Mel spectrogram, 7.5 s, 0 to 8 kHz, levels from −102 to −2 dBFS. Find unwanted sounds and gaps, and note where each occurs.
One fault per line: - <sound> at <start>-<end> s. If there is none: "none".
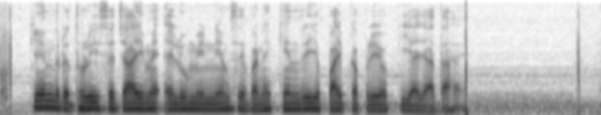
none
